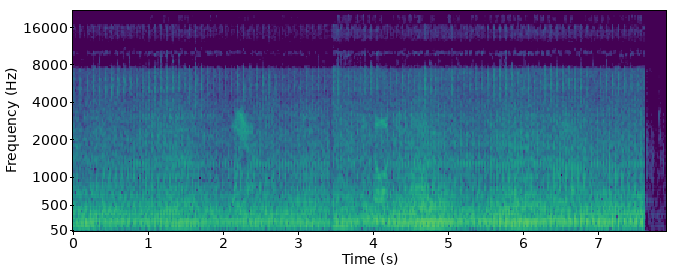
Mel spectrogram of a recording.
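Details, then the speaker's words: Toyota pickup engine after driving through a water hole and clearing water via the spark plug holes: rough running with a hard, uneven knock about four per second over the idle. One cylinder is noisy, and the engine is possibly done. "knock knock who's there the [Applause] engine oh that engine might be done kind of sounds like it hello that oh yeah I Dr knocking"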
